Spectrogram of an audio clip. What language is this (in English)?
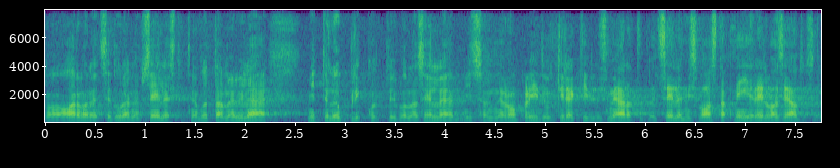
Estonian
